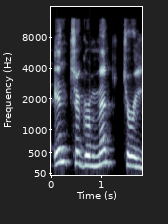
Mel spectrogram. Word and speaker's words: integumentary: the respiratory system the integumentary system the endocrine yeah I pronounced that wrong didn't I it's integumentary system that's correct which is skin glands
